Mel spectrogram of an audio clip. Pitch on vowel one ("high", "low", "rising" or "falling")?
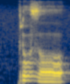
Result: high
